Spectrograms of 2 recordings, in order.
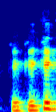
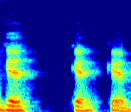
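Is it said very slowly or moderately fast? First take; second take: moderately fast; very slowly. First: It is said at a moderate pace. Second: It is said very slowly, drawn out.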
